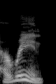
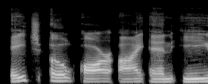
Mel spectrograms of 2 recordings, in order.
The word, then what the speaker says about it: Horine: All right, back to our guest today, the head of reindustrialization of variable, Harne.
